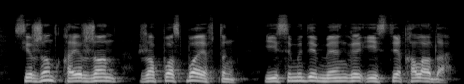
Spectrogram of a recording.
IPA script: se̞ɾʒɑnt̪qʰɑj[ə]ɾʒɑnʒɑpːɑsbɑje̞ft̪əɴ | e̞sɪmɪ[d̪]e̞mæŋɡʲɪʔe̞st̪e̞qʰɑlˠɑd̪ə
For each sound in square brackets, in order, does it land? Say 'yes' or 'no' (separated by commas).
yes, yes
